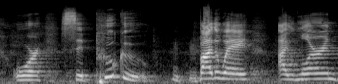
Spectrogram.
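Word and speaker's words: seppuku: a Corruption of the real term harakiri or sipuku by the way I learned the proper pronunciations for both of those on YouTube imagine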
